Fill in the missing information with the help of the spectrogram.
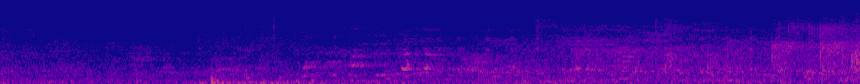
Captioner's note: laughter; applause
